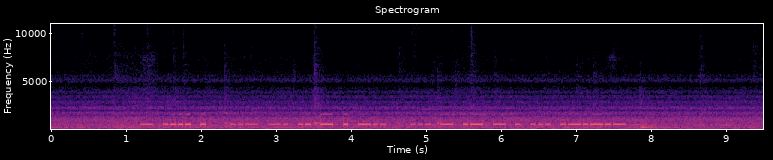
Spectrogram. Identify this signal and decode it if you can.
Morse code, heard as a keyed tone, machine-sent, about 24 wpm, 530 Hz, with radio static, fading, a narrow filter and the noise of a cafe. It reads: THE UNITED STATES.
